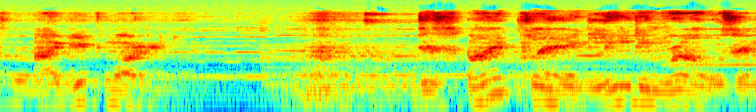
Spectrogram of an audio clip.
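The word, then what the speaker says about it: אַ גוט מאָרגן: Agit morgen. Agit morgen.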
